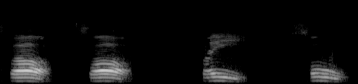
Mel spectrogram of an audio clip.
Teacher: Huruf shot, makhrajnya itu sama dengan huruf sin, cuman kalau huruf apa? Huruf shot itu pangkal lidahnya dinaikin.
